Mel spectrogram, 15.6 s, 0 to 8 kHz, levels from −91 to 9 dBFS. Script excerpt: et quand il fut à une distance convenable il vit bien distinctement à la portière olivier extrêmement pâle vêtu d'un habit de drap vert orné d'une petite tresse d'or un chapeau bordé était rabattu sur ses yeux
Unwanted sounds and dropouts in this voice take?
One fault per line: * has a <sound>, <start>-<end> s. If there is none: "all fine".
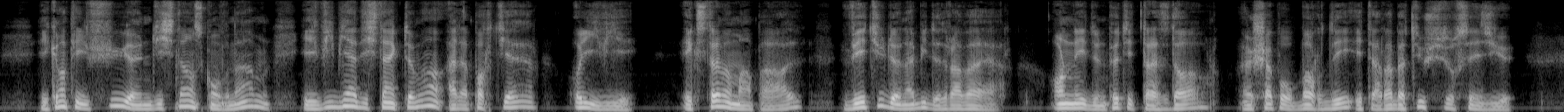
all fine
